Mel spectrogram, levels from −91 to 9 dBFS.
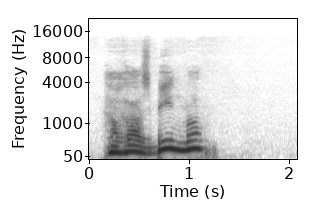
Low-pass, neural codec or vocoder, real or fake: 14.4 kHz; codec, 44.1 kHz, 2.6 kbps, DAC; fake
